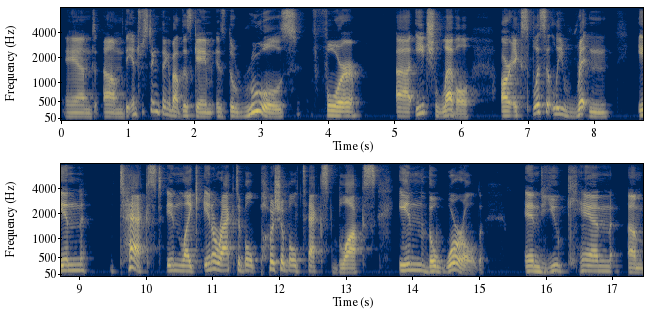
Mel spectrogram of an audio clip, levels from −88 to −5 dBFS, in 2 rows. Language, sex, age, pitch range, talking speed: English, male, 30-49, 110-140 Hz, 115 wpm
